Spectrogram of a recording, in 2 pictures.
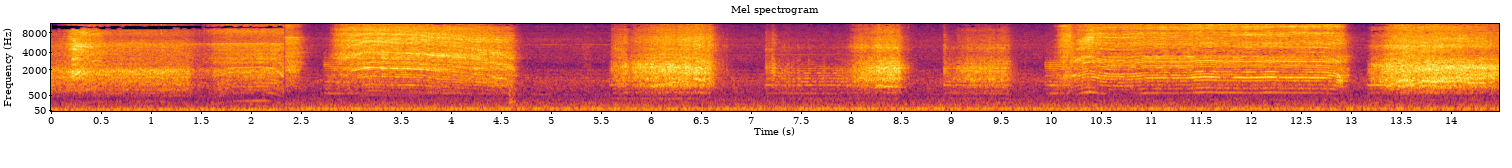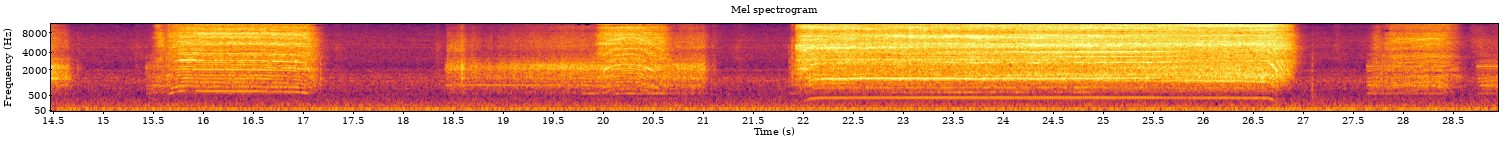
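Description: Huina 1583 RC wheel loader's electric motors and gearboxes whining in a series of short runs, some rising and falling in pitch. The longest and loudest is a steady whine of about five seconds near the end, over a low steady hum.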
